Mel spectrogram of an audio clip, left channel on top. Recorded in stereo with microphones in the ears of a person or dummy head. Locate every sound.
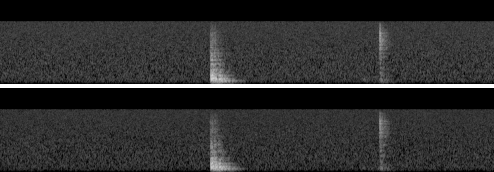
2.1 s a cupboard door: 5° left (ahead or behind), 1.5 m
